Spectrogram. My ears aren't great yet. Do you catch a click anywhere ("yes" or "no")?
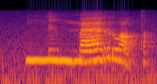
no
